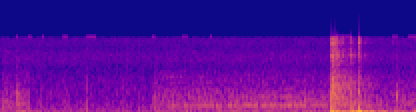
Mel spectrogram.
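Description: Faint hiss with a low, steady hum, then two sharp knocks about a third of a second apart near the end.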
